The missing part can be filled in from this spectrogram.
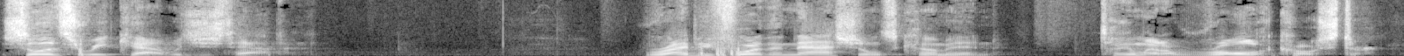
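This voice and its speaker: Animated man telling stories casually. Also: a little high, moderate pace, slight background noise. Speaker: host of a baseball fan show. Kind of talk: casual chatty storytelling to the audience.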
